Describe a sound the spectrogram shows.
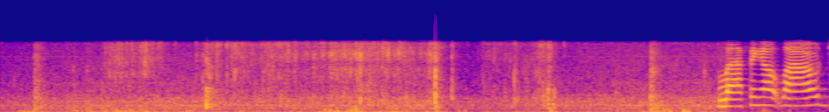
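Cardboard and plastic wrapping rustle as hands rummage in a box.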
